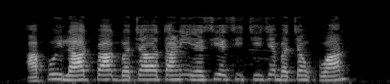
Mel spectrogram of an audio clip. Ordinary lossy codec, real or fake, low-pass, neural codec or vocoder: Opus, 32 kbps; real; 9.9 kHz; none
